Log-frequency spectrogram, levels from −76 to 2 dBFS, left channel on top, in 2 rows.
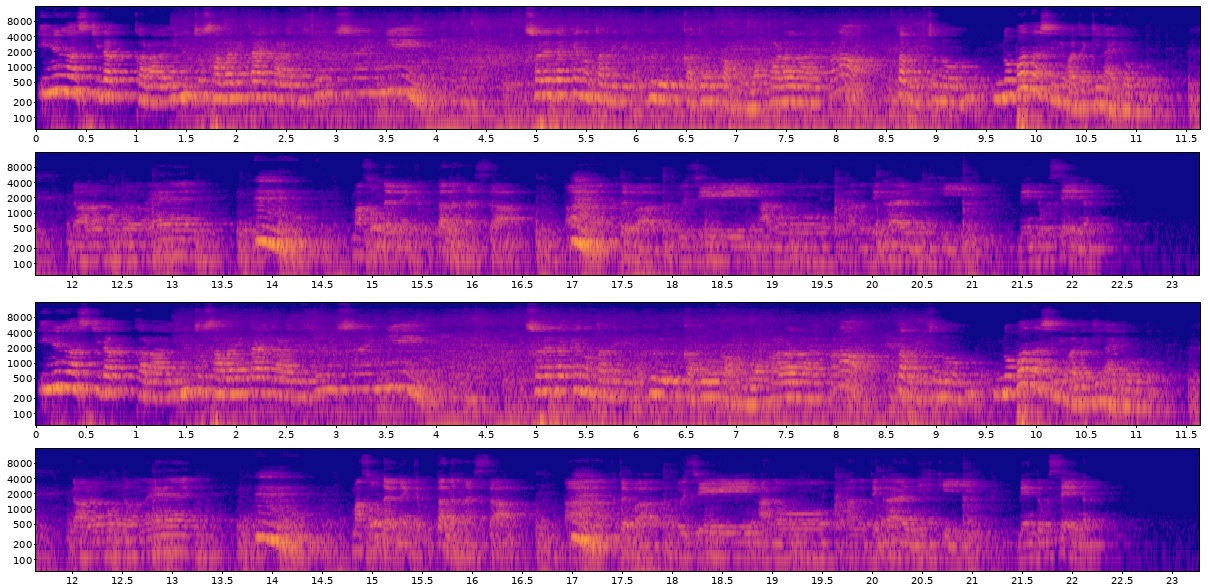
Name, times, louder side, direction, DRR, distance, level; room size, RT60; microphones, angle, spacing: voice 1, 0.0-4.0 4.8-11.2 13.8-14.3 17.0-17.3, left 1 dB, 20° left, -1 dB, 0.4 m, -26 dB
sound 1, 1.3-8.9, left 2 dB, 50° left, 0.8 m, -37 dB
sound 2, 3.3-21.2, left 1 dB, 5° left, 1.2 m, -39 dB
voice 2, 4.1-4.5 8.4-9.0 11.9-13.2 14.8-16.4 16.9-22.1, right 1 dB, 30° right, -1 dB, 0.6 m, -34 dB
3.5 x 3.3 x 2.9 m, 1.1 s
head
